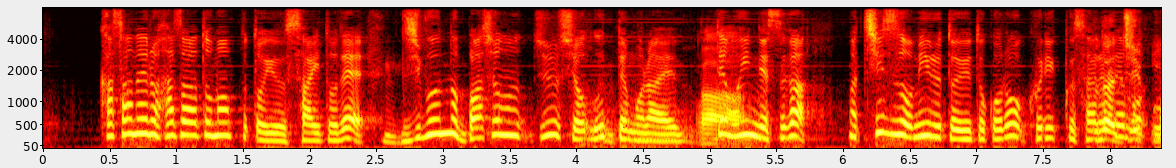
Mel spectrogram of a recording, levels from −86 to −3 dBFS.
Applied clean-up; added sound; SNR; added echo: neural separator model SepFormer DNS4.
